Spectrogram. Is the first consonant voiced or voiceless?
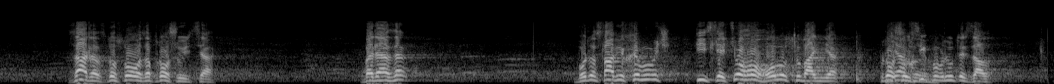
voiced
